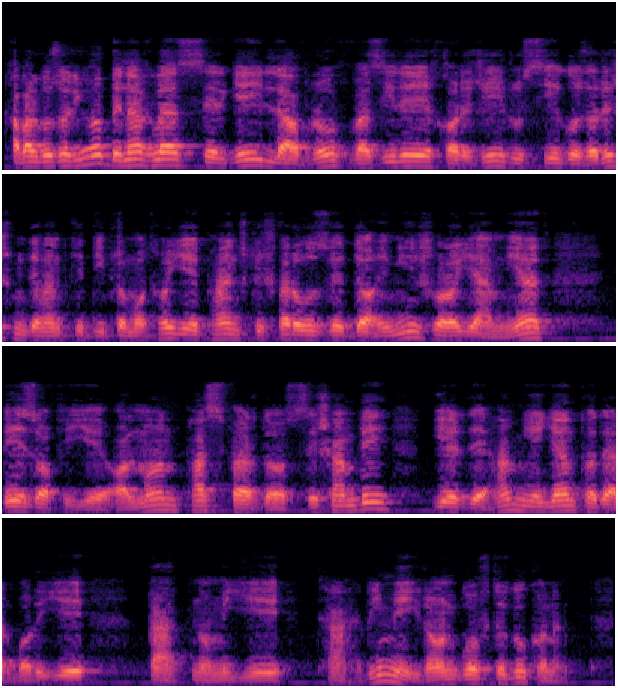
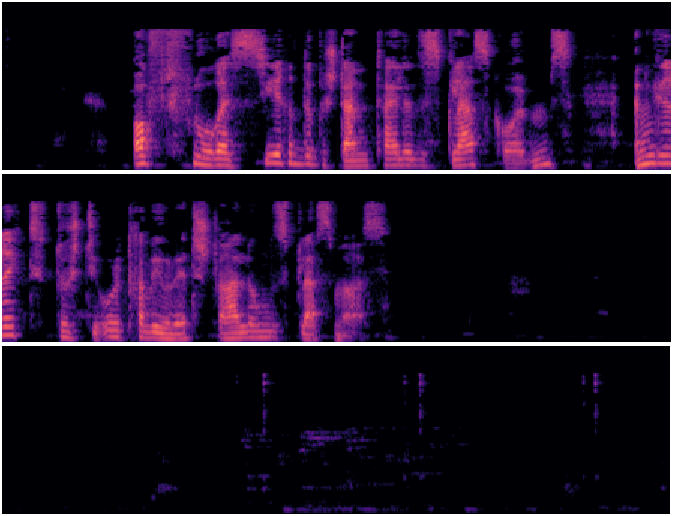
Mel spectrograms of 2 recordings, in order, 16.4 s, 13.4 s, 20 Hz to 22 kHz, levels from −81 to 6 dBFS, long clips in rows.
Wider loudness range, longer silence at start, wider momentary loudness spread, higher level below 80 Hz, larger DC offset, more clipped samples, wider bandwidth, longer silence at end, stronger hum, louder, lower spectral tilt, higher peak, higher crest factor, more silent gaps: second, 4 LU vs 10 LU; second, 0.05 s vs 0.9 s; second, 8 LU vs 12 LU; about the same, -70 dBFS vs -72 dBFS; neither; neither; second, 9.4 kHz vs 11.5 kHz; second, 0.3 s vs 2.7 s; neither; about the same, -24 LUFS vs -26 LUFS; first, -5 dB/octave vs -3 dB/octave; about the same, -6 dBFS vs -4 dBFS; second, 18 dB vs 26 dB; neither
